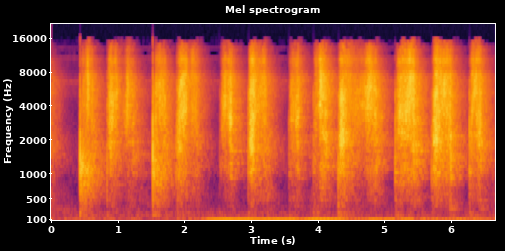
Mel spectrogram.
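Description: A trowel scraping burnt-cement (cimento queimado) coating across a wall in quick, random strokes, about two to three a second.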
